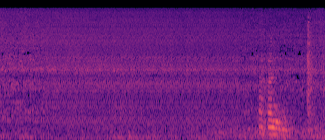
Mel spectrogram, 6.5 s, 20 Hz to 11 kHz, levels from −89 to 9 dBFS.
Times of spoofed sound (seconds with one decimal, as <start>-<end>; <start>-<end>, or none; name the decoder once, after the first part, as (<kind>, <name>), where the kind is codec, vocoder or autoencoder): 0.9-4.8 (autoencoder, DAC-VAE)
